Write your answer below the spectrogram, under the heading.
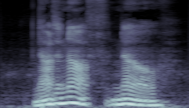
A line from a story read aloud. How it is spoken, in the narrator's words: I said with a sigh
